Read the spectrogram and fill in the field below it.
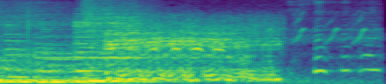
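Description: horse neighing

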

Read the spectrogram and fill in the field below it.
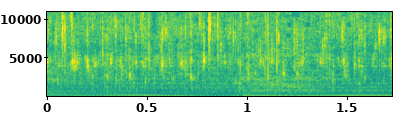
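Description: bacon frying

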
